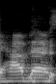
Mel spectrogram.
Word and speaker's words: hablas: I would say hablas inglés. Yes. Right. This I studied French also, school, but there must be a regular verb. Pro trick, H is not pronounced.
